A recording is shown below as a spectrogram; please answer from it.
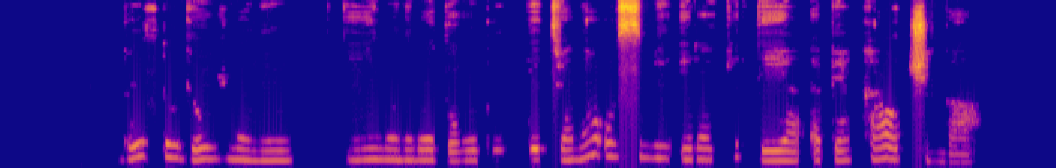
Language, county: Lithuanian, Šiauliai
